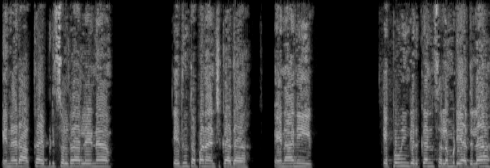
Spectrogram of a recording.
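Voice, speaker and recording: A woman's voice: high voice, flat delivery, rapid-fire, no echo. A woman voicing a self-righteous elder sister in a cartoon story, lecturing persuasively.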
